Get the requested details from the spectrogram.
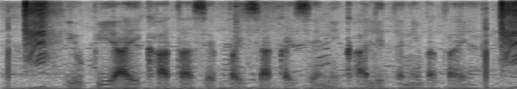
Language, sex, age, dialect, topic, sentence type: Bhojpuri, female, 25-30, Southern / Standard, banking, question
